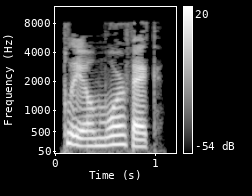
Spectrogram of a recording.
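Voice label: "pleomorphic", British English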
